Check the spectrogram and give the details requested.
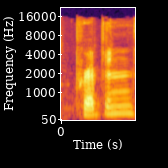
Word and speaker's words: Prepon: Prepon food to cook, to eat.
